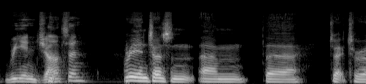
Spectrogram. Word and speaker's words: Rian Johnson: Rian Johnson.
